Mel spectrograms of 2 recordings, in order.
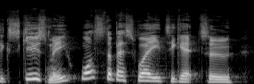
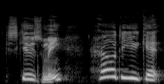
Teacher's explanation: the best way to get to and notice intonation there his voice starts very high because that sounds more polite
